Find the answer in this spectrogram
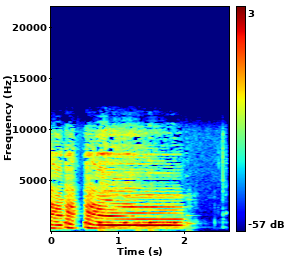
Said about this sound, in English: Let me get some air horns.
